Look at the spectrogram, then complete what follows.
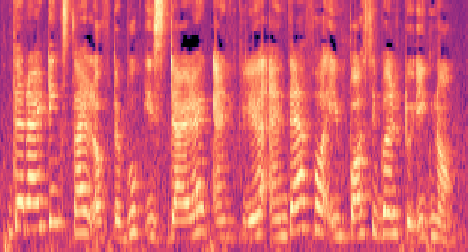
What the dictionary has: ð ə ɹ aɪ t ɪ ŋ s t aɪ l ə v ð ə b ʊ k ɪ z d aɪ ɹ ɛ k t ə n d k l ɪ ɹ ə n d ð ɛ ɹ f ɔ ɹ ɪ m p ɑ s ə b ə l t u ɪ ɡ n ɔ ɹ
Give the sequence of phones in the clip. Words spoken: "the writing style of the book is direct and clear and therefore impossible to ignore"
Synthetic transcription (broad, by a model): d ə ɹ aɪ t ɪ ŋ s t aɪ l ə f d ə b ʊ k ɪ s d aɪ ɹ ɛ k t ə n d k l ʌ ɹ ə n d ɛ f ɔ ɪ m p ɑ s ə b ə l t u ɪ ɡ n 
